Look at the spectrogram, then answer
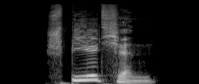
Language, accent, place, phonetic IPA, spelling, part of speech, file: German, Germany, Berlin, [ˈʃpiːlçən], Spielchen, noun, De-Spielchen.ogg
- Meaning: diminutive of Spiel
